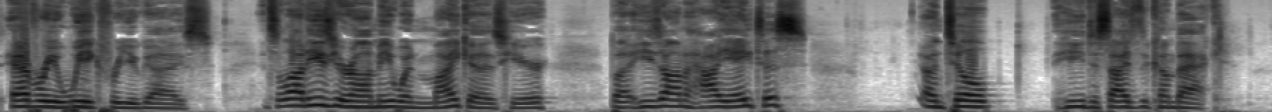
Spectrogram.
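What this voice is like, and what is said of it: Strained, fading hoarse voice. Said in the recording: “Losing your voice again... Yes, I am losing my voice... I'm willing to lose my voice”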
